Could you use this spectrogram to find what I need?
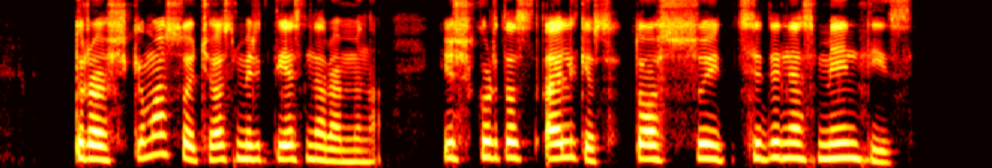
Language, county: Lithuanian, Šiauliai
